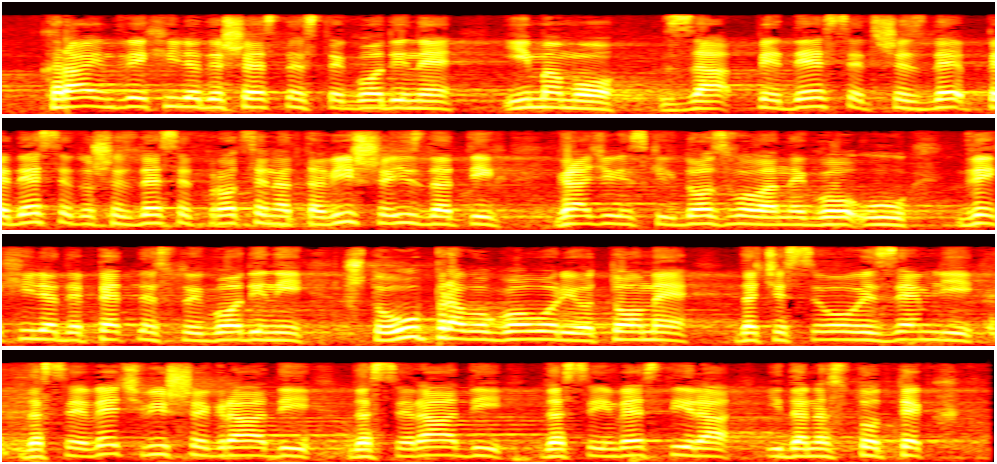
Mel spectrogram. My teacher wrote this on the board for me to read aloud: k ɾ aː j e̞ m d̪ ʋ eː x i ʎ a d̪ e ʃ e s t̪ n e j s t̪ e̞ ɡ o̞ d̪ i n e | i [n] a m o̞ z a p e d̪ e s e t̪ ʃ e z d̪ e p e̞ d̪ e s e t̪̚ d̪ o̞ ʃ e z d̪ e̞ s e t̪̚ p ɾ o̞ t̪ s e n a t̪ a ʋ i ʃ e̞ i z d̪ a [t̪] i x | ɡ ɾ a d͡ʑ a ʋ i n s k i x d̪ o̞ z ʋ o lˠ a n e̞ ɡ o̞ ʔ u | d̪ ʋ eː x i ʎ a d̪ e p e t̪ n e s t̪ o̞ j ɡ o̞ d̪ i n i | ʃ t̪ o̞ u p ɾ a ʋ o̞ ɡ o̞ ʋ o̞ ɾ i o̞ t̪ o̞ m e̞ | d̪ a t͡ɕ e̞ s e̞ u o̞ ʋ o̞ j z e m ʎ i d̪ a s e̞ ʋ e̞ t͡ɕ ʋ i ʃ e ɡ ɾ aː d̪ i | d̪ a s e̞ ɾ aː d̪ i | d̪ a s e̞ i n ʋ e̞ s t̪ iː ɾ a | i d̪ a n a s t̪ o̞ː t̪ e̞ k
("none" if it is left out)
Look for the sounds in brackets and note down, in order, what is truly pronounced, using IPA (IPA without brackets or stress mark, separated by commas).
m, t̪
